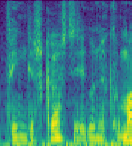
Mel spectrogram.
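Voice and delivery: whispered hopeful aside. Real, not acted. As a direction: breathe it under your breath. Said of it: "fingers crossed (repeated)".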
